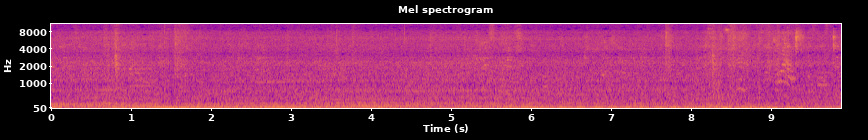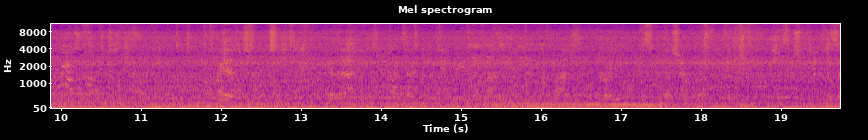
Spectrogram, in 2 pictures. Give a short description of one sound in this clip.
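The bus body rattles and creaks over the road.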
